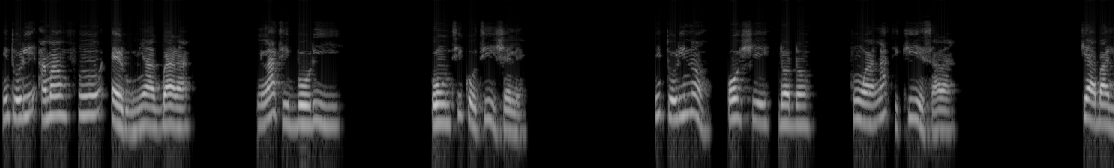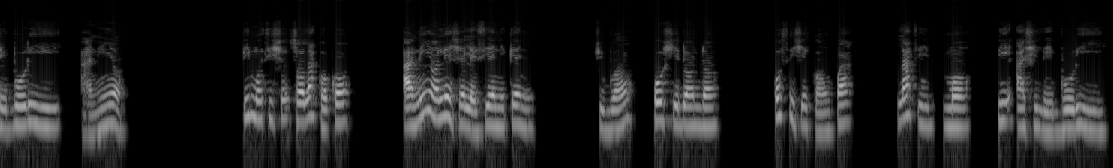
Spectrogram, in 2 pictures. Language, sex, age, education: Yoruba, male, 15-29, tertiary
